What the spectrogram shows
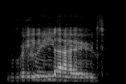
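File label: British female Reload; Dalekness; beanstalk audio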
